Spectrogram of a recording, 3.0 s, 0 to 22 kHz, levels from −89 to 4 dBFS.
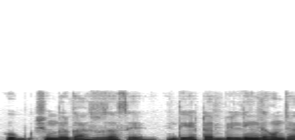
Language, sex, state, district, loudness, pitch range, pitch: Bengali, female, Tripura, Unakoti, -15 LUFS, 115-125 Hz, 120 Hz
